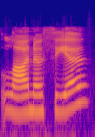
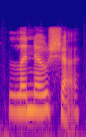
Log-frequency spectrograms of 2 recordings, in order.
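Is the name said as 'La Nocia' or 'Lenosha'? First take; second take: La Nocia; Lenosha. First: The name is said as 'La Nocia'. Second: The name is said as 'Lenosha'. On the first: The speaker calls it wrong. "instead of always saying La Nocia, like it, my brain interpreted it initially" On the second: The speaker calls it right. "made sure to say it correctly"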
